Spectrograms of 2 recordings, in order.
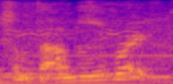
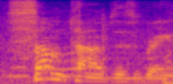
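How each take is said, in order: First: The stress falls on great, not sometimes. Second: The stress falls on sometimes, not great.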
